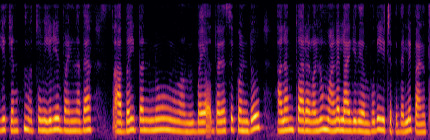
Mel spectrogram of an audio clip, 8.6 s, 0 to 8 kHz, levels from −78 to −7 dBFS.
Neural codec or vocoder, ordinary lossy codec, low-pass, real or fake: codec, 16 kHz, 0.5 kbps, FunCodec, trained on LibriTTS, 25 frames a second; none; 7.2 kHz; fake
